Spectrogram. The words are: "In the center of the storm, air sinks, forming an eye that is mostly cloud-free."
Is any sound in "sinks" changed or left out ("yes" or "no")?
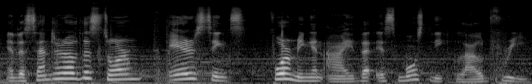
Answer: no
